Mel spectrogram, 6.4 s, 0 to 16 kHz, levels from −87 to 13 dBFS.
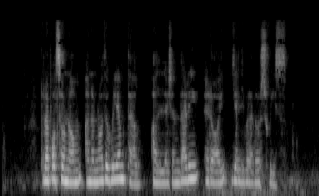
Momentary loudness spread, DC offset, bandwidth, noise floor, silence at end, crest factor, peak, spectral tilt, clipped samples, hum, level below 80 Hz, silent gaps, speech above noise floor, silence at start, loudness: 14 LU; under 0.1%; 11 kHz; -65 dBFS; 0.7 s; 16 dB; -8 dBFS; -6 dB/octave; under 0.1%; none; -58 dBFS; none; 42 dB; 0.8 s; -24 LUFS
